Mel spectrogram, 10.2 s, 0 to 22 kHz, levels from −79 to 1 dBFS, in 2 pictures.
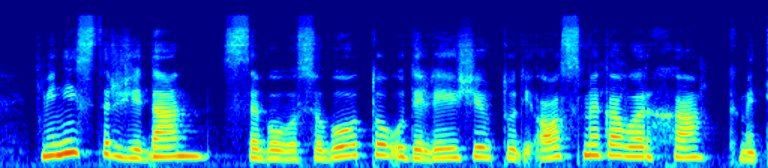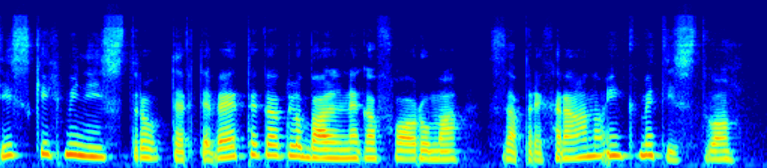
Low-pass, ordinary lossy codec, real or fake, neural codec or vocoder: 19.8 kHz; Opus, 24 kbps; fake; autoencoder, 48 kHz, 128 numbers a frame, DAC-VAE, trained on Japanese speech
